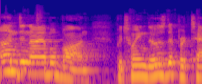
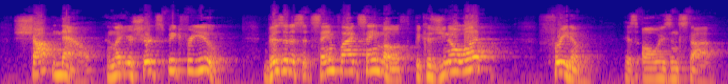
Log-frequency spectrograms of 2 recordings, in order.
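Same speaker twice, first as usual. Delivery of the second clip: mad, angry, heated tone. Reading a t-shirt commercial aloud: angry. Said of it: "Why do you sound so angry in your commercial?".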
